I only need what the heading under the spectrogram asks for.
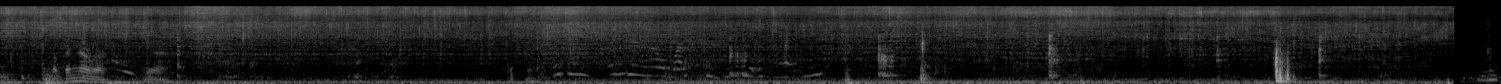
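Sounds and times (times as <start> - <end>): hot dogs sizzling on griddle: 0.0 - 14.6
tongs clicking against griddle: 8.5 - 9.4, 10.3 - 10.9.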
